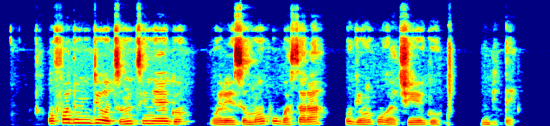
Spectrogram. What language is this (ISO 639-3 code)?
ibo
